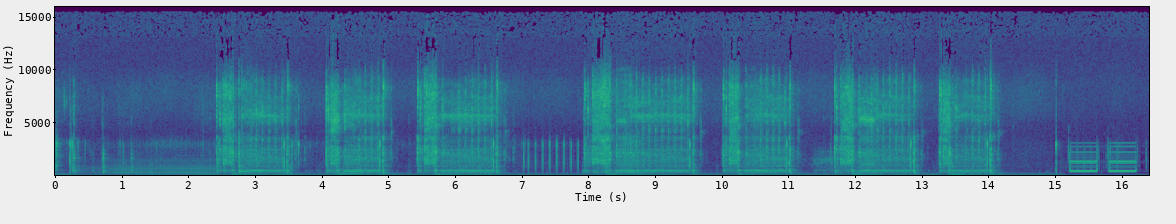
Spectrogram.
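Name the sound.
telephone being dialed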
